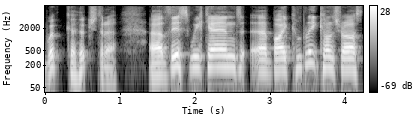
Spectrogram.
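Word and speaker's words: Wopke Hoekstra: She's Dutch and she likes my pronunciation of the Dutch minister's name, Wipke Hoekstra.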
